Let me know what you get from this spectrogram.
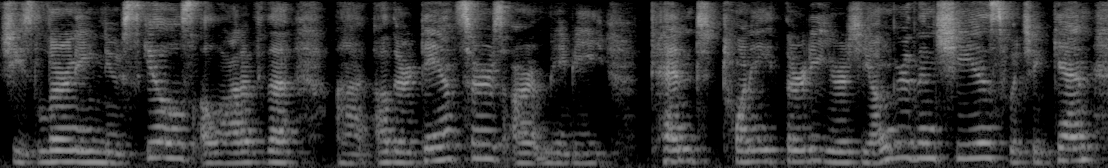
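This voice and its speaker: In a room with audible echo, a woman speaks fairly slowly at medium pitch with ordinary pitch variation. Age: 60s. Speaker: fitness coach for older adults. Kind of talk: instructional talk. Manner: casual, with many fillers.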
